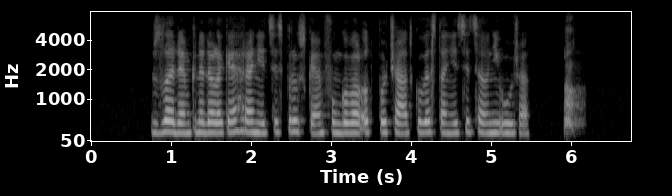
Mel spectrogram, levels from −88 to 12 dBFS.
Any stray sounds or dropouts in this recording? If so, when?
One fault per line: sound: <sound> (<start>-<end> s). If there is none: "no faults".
sound: bark (5.9-6.2 s)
